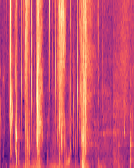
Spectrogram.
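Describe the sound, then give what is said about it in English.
Crunchy eating sounds from someone biting and chewing, with several sharp, faint crunches at an irregular pace and quiet gaps between them. “the sound of me eating your lungs.”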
